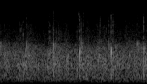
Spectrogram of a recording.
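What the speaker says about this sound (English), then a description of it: "So give yourself another round of applause for that." Brief applause from union members at a regional council meeting, a steady mid-level patter of clapping with a few sharper individual claps standing out.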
